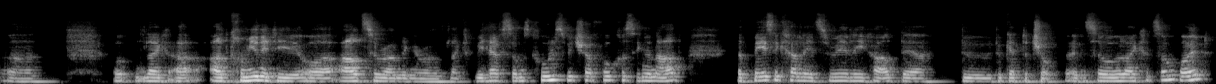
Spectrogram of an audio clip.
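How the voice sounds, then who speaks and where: Heard in an echoey, spacious recording, this interview guest is a pixel artist from Western Austria with an Austrian accent. His somewhat high voice is mellow and steady at a moderate pace, and his casual talk keeps circling back, with repeated words and frequent "like" asides.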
